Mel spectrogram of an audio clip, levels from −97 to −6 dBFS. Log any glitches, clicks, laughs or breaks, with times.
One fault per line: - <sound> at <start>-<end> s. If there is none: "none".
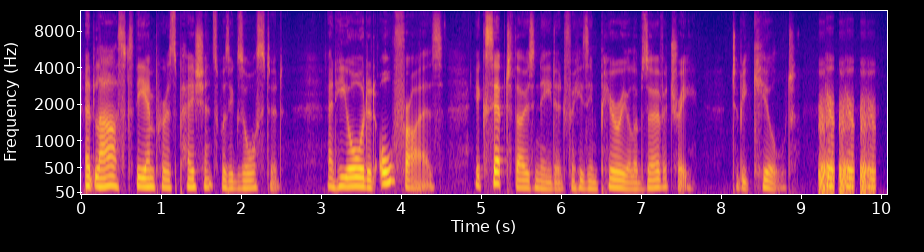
- laugh at 9.2-9.9 s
